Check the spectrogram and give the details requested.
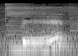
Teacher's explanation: bibir atas dan bawah saling bertemu namun gigi tidak bertemu dan posisi lidah mendatar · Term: huruf b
